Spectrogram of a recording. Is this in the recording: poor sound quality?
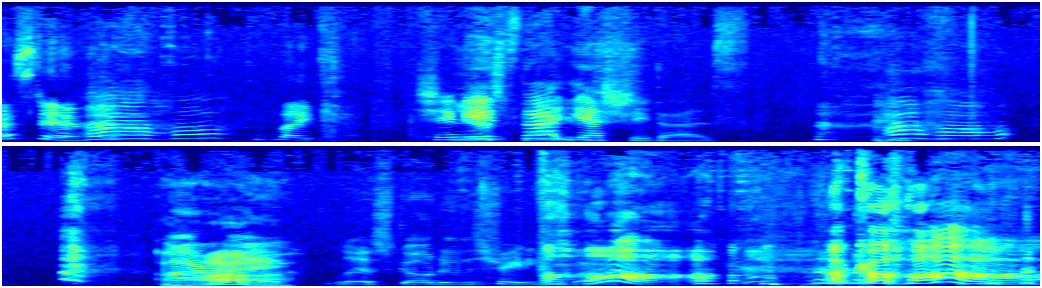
yes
